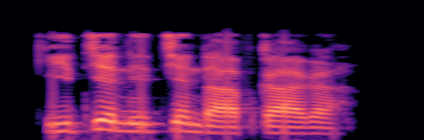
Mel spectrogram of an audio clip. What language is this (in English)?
Kalenjin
